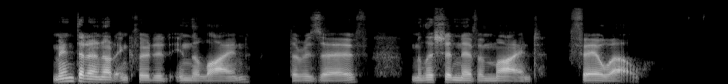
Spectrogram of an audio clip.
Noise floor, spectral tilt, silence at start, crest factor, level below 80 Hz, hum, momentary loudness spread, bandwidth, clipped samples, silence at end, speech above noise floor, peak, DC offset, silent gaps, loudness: -78 dBFS; -4.5 dB/octave; 0.55 s; 20 dB; -66 dBFS; none; 16 LU; 15 kHz; under 0.1%; 0.9 s; 57 dB; -2 dBFS; under 0.1%; none; -21 LUFS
